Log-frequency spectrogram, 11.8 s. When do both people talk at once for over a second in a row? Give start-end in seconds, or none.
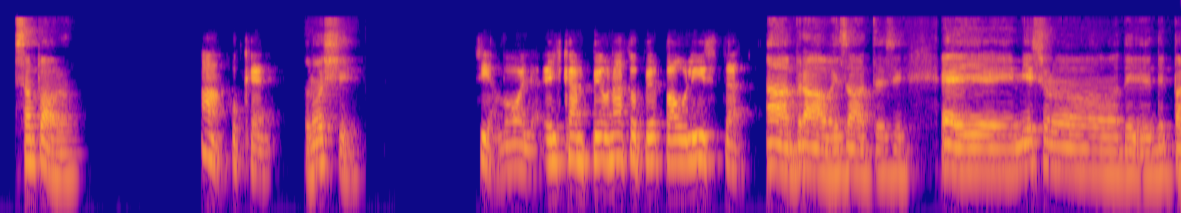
none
